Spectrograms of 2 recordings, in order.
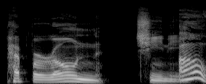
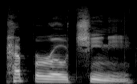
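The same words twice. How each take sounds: First: The N sound is clearly pronounced. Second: The N sound is not clearly pronounced. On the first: The speaker calls it right. "the correct pepperoncini, where the N is pronounced" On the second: The speaker calls it wrong. "you say pepperoncini"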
